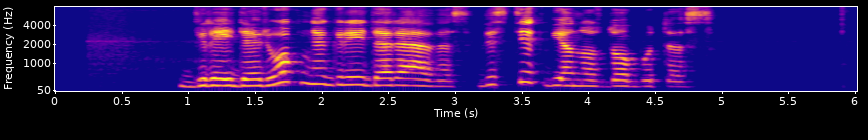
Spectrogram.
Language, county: Lithuanian, Vilnius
